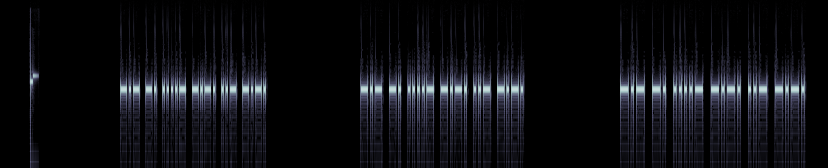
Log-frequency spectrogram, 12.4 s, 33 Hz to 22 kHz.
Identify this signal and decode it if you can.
Morse code, heard as a keyed tone, about 31 wpm, 700 Hz. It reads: KN4CUC KN4CUC KN4CUC
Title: Speed Racing - USA 2x3 Call Signs 25wpm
